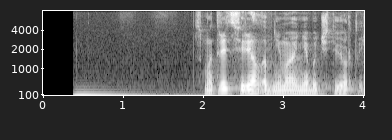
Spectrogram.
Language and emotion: Russian, neutral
